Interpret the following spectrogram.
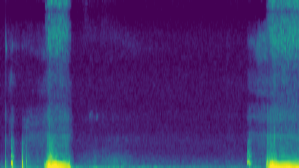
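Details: Sleeping pug snoring heavily indoors: two loud, rasping inhaled snores about four seconds apart, each lasting under a second, with faint breathing between them.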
